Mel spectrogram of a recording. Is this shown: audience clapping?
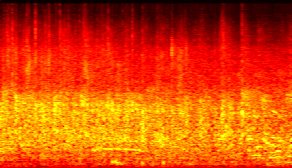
yes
